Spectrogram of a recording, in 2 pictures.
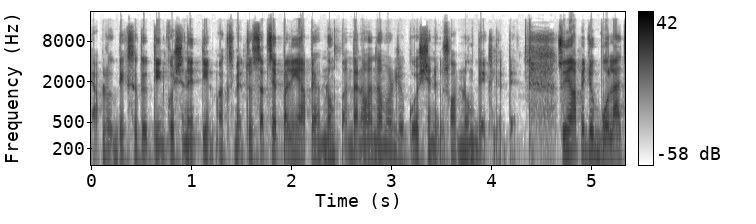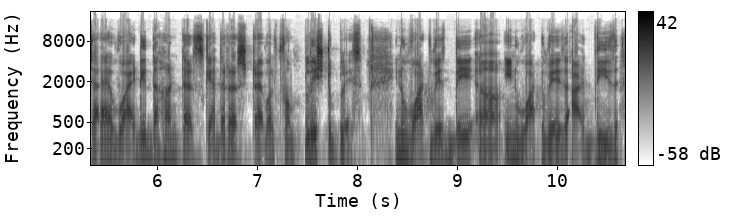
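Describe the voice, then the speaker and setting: A man teaching, walking students through exam answers and reading the written answers slowly before explaining them quickly. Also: mid-range voice. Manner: fills with repeated "okay".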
